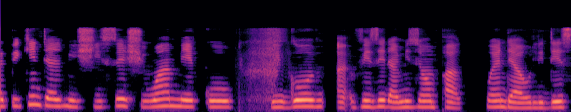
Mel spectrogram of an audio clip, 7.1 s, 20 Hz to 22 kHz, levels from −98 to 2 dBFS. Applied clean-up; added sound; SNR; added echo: neural mask model DeepFilterNet 3.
